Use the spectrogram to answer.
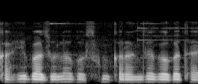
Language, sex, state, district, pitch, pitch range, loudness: Marathi, male, Maharashtra, Solapur, 120 Hz, 115-125 Hz, -17 LUFS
